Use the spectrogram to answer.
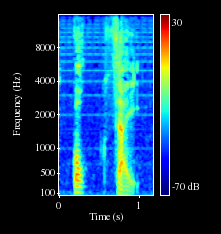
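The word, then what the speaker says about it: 国際: 쓸 때는 옥구상이지만 발음할 때는 옥상. 그리고 우리가 국제관계에서 국제 해주면 또 국제는 곡사이.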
